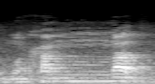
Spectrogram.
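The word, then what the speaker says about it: مُحَمَّد: নাম কি করতেছি মুহাম্মদ মদ পাশটি জব জব মুহাম্মদ মিমের উপরে পেশ। বাংলা অনেকে আমরা মৌকার লিখি মৌকার হওয়া কথা, তাহলে পেশের উচ্চারণ তো হবে ও হলো ওকারের মতো।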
